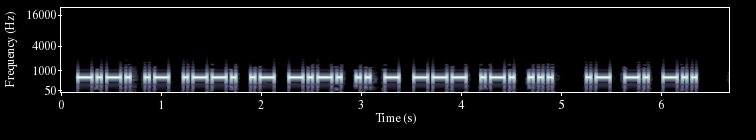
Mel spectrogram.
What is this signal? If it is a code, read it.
Morse code, heard as a keyed tone, about 25 wpm, 600 Hz. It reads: CAPACITORS AND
